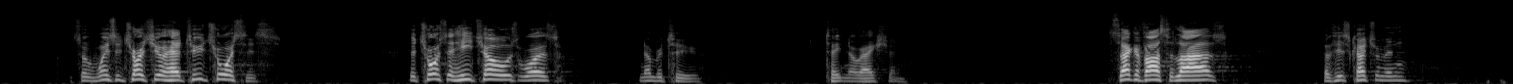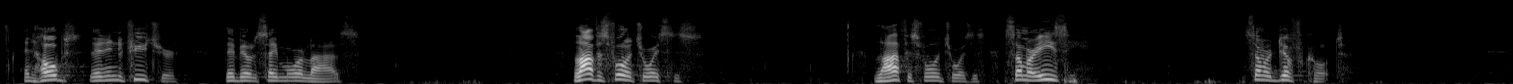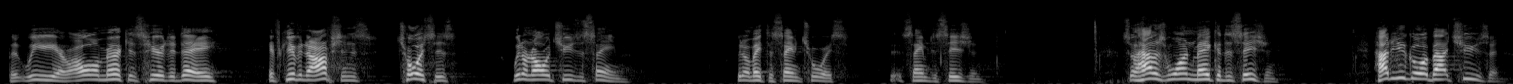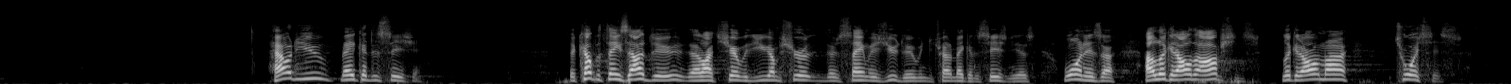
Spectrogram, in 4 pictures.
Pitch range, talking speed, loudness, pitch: 165-215 Hz, 140 wpm, -22 LUFS, 195 Hz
